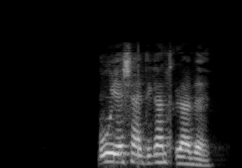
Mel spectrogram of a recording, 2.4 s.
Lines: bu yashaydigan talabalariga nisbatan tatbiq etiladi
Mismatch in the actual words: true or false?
true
